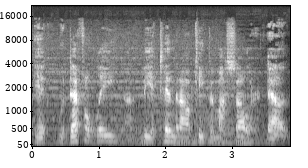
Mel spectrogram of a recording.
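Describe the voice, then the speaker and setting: Man, casual reviewer, mid-pitched voice, halting rambling phrases, music behind. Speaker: pipe tobacco reviewer. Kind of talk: casual spoken product review.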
